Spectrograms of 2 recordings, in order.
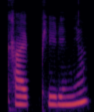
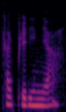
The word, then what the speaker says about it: Caipirinha: Caipirinha. Did I say it right? I don't want to butcher it. I feel bad butchering names, you know? Caipirinha.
